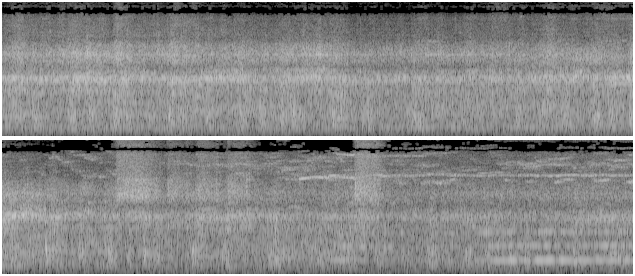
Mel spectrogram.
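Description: A train rolling along the rails close by, wheels clattering, with a high steady wheel squeal strongest in the first few seconds. Two short sharp sounds come about seven and a half and ten seconds in.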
